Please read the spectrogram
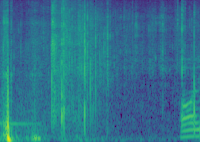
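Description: Dry leaf litter crackling and crunching as a hand searches through it on rocky ground, with a sharp thump just after the start and a few short crackles after.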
